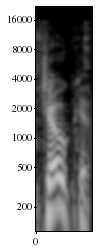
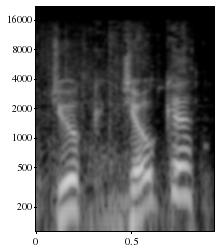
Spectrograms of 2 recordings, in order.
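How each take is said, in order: First: The name is pronounced in a plain English way. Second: The name is pronounced with a Swedish-sounding vowel pattern. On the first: The speaker calls it right. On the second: The speaker calls it wrong. "I always say it wrong. ... for some Swedish reason"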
